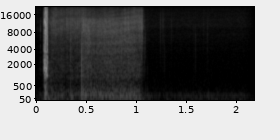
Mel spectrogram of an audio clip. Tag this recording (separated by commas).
Fire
